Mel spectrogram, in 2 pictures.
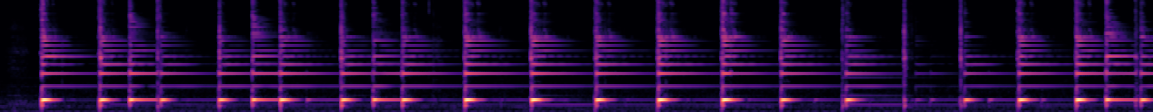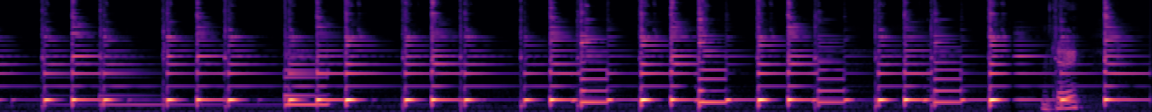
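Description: Ukulele played clawhammer style: a steady, repeating rhythm of fingernail down-strokes and thumb plucks on the same few open-string notes. Over roughly the last six seconds the notes begin to change.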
